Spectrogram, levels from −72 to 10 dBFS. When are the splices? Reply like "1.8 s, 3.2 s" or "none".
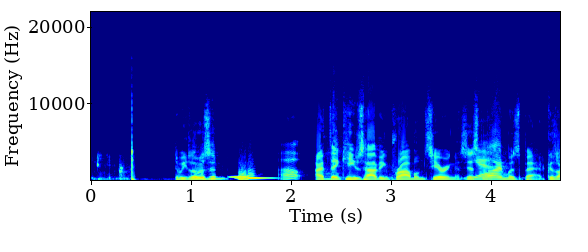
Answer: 2.2 s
